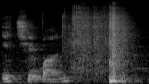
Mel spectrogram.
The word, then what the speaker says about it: Ichiban: or whatever it's called it's b flavor it's pronounced ichiban it's one of the better noodles i'm gonna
